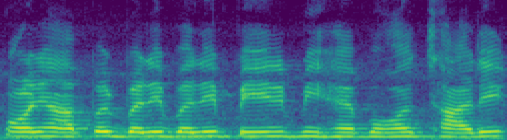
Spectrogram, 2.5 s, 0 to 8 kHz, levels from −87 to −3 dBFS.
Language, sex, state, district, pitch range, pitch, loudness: Hindi, female, Bihar, Katihar, 230-245 Hz, 240 Hz, -14 LUFS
